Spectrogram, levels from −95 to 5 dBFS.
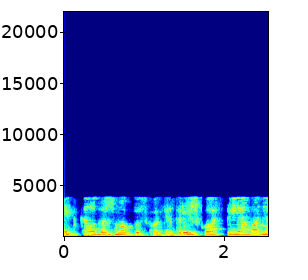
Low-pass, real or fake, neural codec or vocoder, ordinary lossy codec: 7.2 kHz; real; none; AAC, 16 kbps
